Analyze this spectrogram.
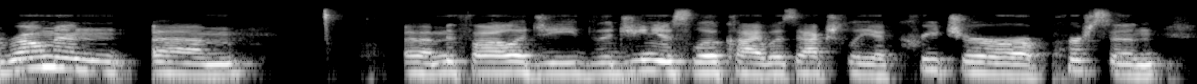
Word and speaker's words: genius loci: spirit of place which the romans called genius loci i believe that's how it's pronounced i'm not a latin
